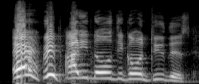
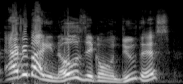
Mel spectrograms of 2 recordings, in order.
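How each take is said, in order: First: Emphatic repeat. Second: Said in the usual way. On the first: Shown as a demonstration. Repeated louder, higher.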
